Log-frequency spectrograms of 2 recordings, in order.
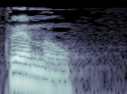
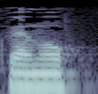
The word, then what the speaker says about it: GRML: GRML, according to their frequently asked questions, should be pronounced as Greml. So you may hear me refer to GRML as Greml within this audio walkthrough.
